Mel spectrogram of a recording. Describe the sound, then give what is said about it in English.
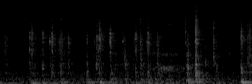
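Typing on a computer keyboard: many quick, irregular keystrokes, fairly faint, with no voices. “Let's type it in.”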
